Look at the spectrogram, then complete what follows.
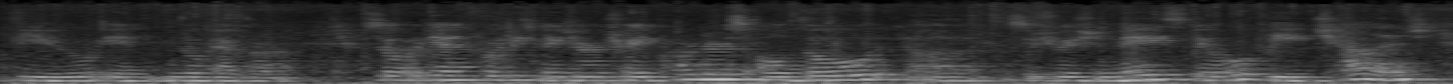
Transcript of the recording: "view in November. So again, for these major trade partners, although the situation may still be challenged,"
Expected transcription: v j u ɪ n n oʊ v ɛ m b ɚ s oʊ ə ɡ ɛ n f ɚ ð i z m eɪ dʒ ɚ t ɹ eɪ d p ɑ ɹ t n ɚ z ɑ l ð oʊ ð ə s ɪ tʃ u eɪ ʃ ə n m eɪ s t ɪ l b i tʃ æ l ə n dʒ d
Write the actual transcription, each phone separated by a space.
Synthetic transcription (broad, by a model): v j u ɪ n n oʊ v ɛ m b ɚ s oʊ ə ɡ ɛ n f ɚ ð i z m eɪ dʒ ɚ t ɹ eɪ d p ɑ ɹ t n ɚ z ɑ l ð oʊ ð ə s ɪ tʃ u eɪ ʃ ə n m eɪ s t ɪ l b i tʃ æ l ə n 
